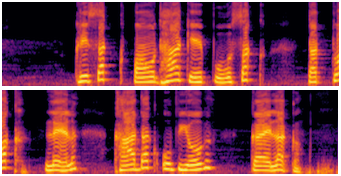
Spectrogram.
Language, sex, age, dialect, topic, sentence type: Maithili, male, 25-30, Southern/Standard, agriculture, statement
